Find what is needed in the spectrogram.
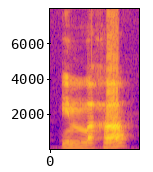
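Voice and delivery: loud, clear model for students; repeat-after-me model. Shown as a demonstration. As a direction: project the word for the class to echo. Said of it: "just repeat after me".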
